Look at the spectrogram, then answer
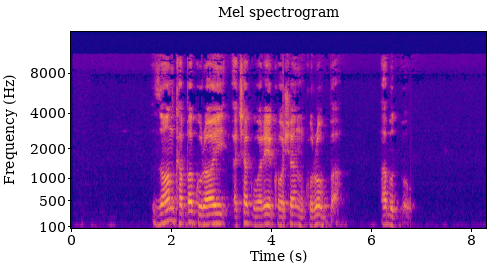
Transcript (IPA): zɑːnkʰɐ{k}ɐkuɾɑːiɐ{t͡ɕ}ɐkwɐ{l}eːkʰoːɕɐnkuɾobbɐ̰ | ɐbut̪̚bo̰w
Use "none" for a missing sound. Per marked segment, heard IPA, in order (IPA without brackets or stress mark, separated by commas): p, t͡ɕʰ, ɾ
